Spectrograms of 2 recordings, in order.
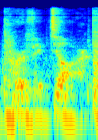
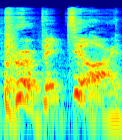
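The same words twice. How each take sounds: First: Low, soft retold announcement; low announcement imitation. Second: Stretched-out imitation of the title reveal; drawn-out title. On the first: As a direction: say the title low and hushed. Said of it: "And then they said". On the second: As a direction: draw out both words, more forcefully. Same title repeated for effect.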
